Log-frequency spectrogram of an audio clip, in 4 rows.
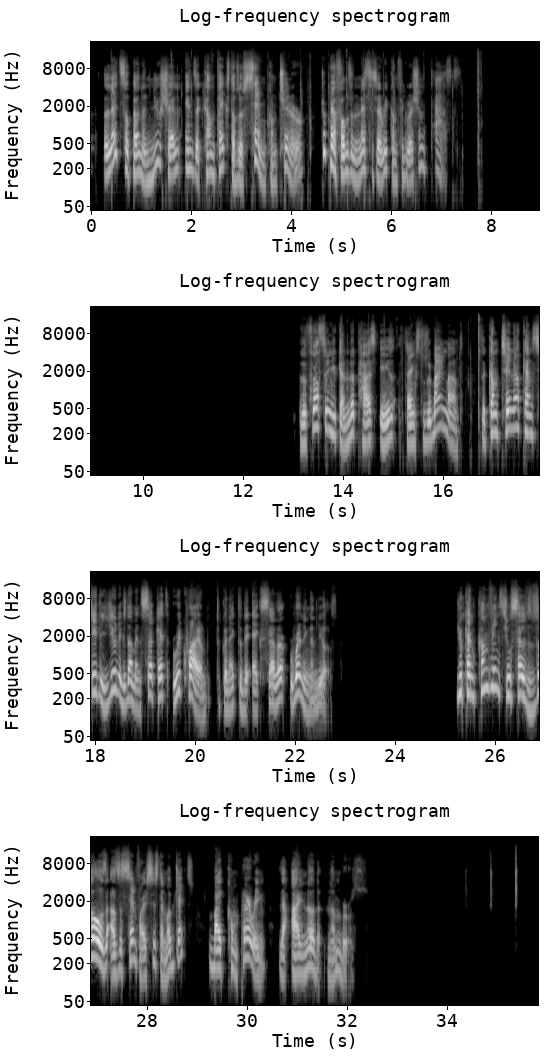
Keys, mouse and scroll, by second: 0.4-7.8 typing, 13.4-16.7 typing.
